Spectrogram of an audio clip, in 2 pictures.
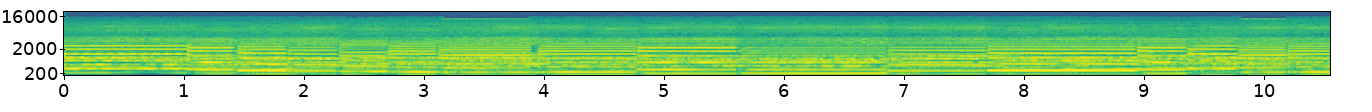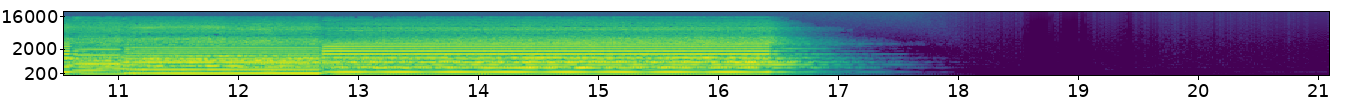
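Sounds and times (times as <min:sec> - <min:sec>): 
bass choir part practice: 0:00.0 - 0:16.9.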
